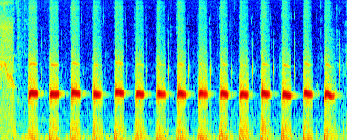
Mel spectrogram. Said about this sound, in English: But they don't call much outside of this brief period in March and April. And beyond that, very little calling goes on for the saw-whet owl. But it's a sound much like the backup alarm on a truck. So it goes something like this.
